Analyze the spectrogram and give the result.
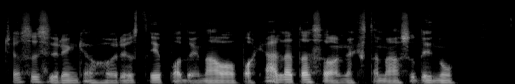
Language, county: Lithuanian, Vilnius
